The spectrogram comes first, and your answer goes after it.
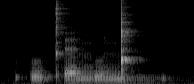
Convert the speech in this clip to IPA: ʔ u kʼ ɛ ŋ u ŋ͡ǃ i̤

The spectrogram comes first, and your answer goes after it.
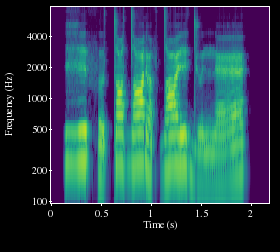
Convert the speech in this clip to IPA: ɣ e˦ θ ə˨ t u˦ dˤ æ˦ ɾ ø˨ θ dˤ ɨ˦ j e˦ d ʏ˨ n æ˨˦

